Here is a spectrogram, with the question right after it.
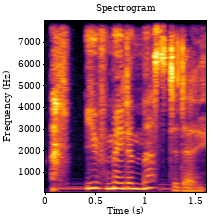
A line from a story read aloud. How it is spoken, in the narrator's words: Elsa chuckled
